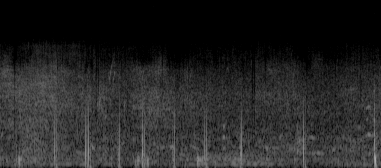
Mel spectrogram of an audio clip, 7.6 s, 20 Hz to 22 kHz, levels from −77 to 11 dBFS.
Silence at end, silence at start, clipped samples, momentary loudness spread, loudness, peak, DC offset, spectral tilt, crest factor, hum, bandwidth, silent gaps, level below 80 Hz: 0 s; 0 s; under 0.1%; 9 LU; -36 LUFS; -10 dBFS; under 0.1%; -5.5 dB/octave; 26 dB; none; 19.5 kHz; none; -54 dBFS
